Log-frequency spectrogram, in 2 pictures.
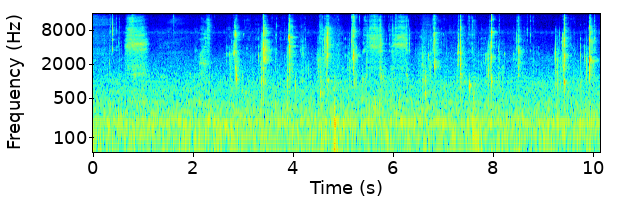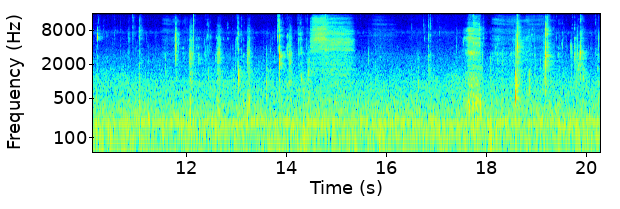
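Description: Close-miked chewing of tteokbokki rice cakes in spicy sauce: irregular wet mouth clicks and lip smacks, with a brief breathy hiss about 15 seconds in.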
